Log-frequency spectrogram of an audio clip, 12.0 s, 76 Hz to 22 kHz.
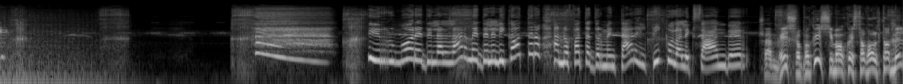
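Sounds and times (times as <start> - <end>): cartoon helicopter rumble: 0.0 - 2.0
faint high chirps: 5.2 - 12.0.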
